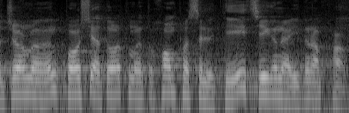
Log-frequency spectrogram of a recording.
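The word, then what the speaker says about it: Signal Iduna Park: The kind of German pronunciation, and usually in English, Siegner Iduna Park, but the German pronunciation is Siegner Iduna Park.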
